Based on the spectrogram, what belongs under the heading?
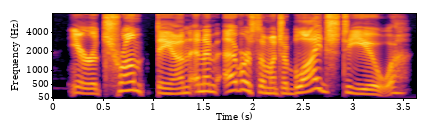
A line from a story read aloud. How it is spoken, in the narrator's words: cried Jack gratefully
